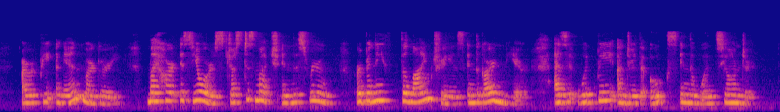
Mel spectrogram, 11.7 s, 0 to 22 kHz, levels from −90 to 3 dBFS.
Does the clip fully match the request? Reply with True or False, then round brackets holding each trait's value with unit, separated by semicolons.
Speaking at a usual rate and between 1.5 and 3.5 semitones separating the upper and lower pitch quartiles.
False (175 wpm; 3.9 semitones)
